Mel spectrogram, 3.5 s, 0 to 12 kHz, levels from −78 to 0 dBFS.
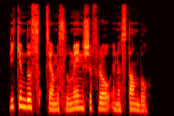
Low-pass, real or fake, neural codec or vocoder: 10.8 kHz; fake; vocoder, 44.1 kHz, 128 mel bands every 256 samples, BigVGAN v2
